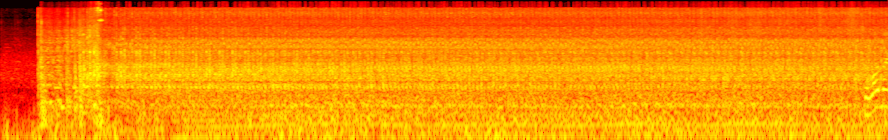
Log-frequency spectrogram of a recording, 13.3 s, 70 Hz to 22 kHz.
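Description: A 1997 Ford F350 with a 7.3L diesel engine cranks and fires up, then settles into a loud, steady clattering idle that carries on unbroken at close range.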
